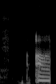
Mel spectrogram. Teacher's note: আ ধ্বনি হচ্ছে নিম্ন কেন্দ্রীয় বিবৃত ধ্বনি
